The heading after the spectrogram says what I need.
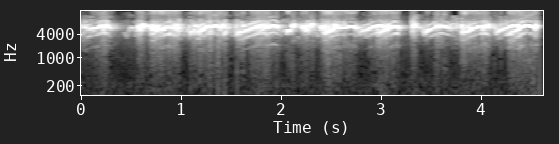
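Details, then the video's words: Sunbird lure call to attract gathering birds: an unbroken run of piercing, high, arched whistles repeated rapidly, with faint lower twitters beneath. "SUARA PIKAT KOLIBRI AMPUH"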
